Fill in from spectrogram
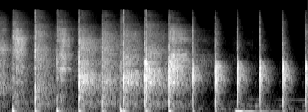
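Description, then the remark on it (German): Hands clap about a dozen times in a brisk, steady rhythm, fuller and busier at first, then thinning to single crisp claps. No one speaks. “Ich finde, das verdient einen Applaus.”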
